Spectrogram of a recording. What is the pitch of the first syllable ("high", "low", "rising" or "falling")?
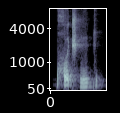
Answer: high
